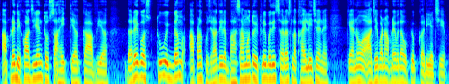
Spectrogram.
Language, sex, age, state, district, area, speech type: Gujarati, male, 18-30, Gujarat, Ahmedabad, urban, spontaneous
